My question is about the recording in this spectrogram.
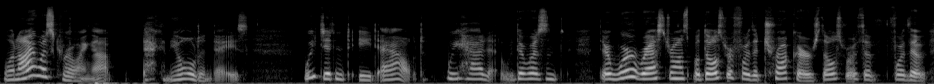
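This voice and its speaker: An older woman hosting a homemaking radio talk, speaking in a gentle, rambling way with frequent restarts and asides, and sometimes reading a poem aloud. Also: on the high side, big pitch swings, normal speed.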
